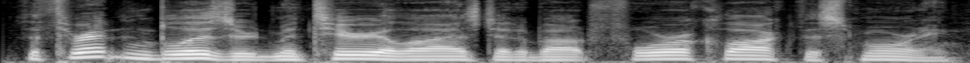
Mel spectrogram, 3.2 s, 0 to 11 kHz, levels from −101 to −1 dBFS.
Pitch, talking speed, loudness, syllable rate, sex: 135 Hz, 185 wpm, -16 LUFS, 6.6 syllables/s, male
